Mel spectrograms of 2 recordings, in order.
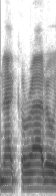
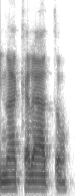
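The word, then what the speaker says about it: Nacarato: it here the lucci the same thing with my name nacarado it's really nakarato so if you could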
